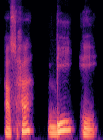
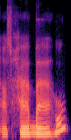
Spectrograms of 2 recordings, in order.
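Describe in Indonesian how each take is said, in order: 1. Vokal i ada sebelum akhiran. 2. Vokal a ada sebelum akhiran. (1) "tapi ashabihi" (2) "bukan dibaca ashabahu"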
